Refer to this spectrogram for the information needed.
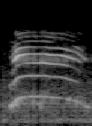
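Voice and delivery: very high playful squeal; squeaky whee. Pretend. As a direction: squeal with glee. Playful cry.

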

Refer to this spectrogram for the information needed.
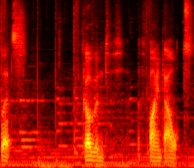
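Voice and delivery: normal talking voice

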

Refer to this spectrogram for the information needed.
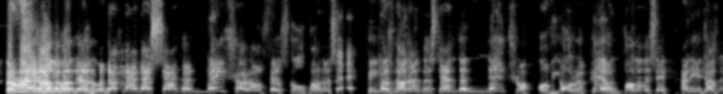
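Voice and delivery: high, loud Commons Thatcher voice; Thatcher impression. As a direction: lecture the honourable gentleman as Thatcher. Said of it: "the voice of Thatcher that she did in the House of Commons".

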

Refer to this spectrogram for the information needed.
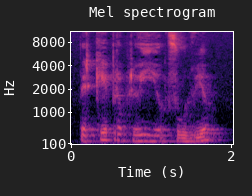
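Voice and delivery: subdued teacher's gentle correction; gentle questioning. Acted. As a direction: hand his question back quietly. Teacher gently turns his question back.

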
